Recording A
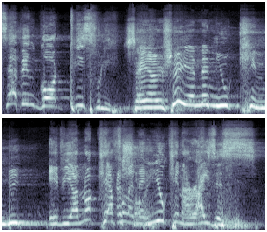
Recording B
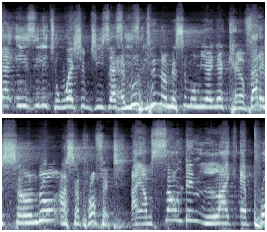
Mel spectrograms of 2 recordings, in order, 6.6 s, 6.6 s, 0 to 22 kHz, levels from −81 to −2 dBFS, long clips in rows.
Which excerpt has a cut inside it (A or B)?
B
